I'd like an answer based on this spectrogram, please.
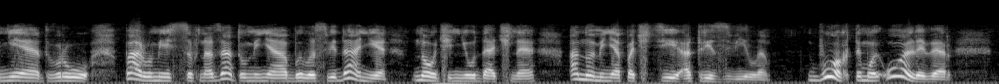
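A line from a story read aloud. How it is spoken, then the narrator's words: Laughing. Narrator (Russian): смеясь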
